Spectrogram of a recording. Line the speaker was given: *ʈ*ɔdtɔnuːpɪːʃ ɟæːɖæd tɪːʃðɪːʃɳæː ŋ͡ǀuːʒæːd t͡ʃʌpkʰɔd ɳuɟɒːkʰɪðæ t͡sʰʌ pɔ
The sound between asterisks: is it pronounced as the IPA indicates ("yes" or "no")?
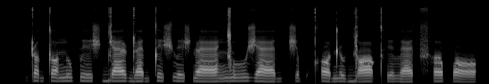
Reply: yes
